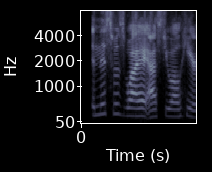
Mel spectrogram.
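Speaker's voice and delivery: plain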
